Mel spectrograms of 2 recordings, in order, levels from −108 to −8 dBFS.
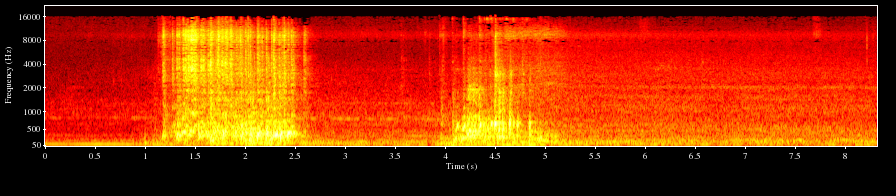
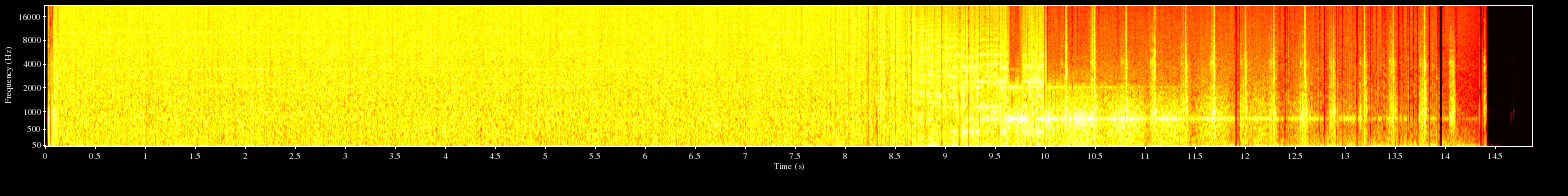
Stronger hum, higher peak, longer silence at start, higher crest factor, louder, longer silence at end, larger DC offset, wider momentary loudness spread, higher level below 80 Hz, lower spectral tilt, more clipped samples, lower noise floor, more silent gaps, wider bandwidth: neither; about the same, 0 dBFS vs 0 dBFS; first, 0.4 s vs 0.05 s; first, 24 dB vs 12 dB; second, -18 LUFS vs -8 LUFS; second, 0 s vs 0.65 s; neither; first, 26 LU vs 14 LU; second, -48 dBFS vs -34 dBFS; first, -2.5 dB/octave vs -0.5 dB/octave; neither; first, -46 dBFS vs -34 dBFS; neither; second, 16 kHz vs over 20 kHz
